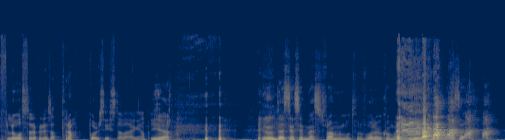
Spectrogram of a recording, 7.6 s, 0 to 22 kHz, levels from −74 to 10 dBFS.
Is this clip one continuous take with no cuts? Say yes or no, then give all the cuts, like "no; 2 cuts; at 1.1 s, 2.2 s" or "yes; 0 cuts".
yes; 0 cuts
